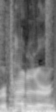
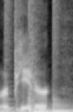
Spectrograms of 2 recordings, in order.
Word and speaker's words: Repetitor: dirty video on the gamut repetitor it is a have I been saying gamut repeater oh my God I'm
